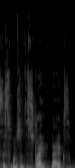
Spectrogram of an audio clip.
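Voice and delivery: ordinary talk, nothing marked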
